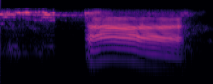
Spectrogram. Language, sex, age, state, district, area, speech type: Kashmiri, male, 30-45, Jammu and Kashmir, Bandipora, rural, conversation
